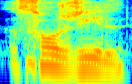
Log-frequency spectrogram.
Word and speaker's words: Union Saint-Gilloise: Das ist nicht so schlimm, aber ist ja ein spannender Verein Union Saint-Gilloise. Oder einfach, du kannst auch nur den Verein aussprechen, also Saint-Gilles. Entweder Saint-Gilles, das geht auch, oder Union Saint-Gilloise.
